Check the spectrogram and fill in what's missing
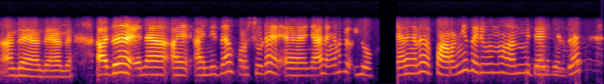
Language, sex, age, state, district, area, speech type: Malayalam, male, 45-60, Kerala, Pathanamthitta, rural, conversation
